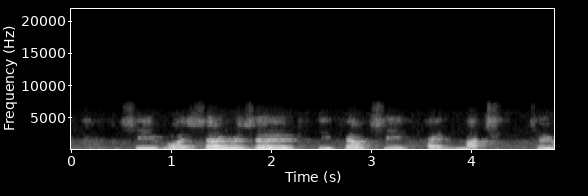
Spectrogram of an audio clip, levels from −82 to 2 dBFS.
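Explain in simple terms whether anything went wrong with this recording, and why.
Nothing went wrong here.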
